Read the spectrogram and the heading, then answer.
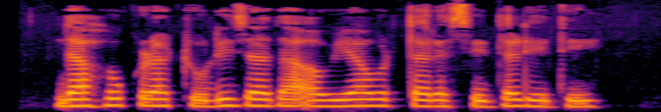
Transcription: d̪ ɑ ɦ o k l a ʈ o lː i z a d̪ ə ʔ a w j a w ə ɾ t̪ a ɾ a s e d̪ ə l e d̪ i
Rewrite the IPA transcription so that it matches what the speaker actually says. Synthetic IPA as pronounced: d̪ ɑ ɦ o k ɽ a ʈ o l i z a d̪ a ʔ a w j ɑ w ə ɾ t̪ a ɾ a s e d̪ ə l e d̪ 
